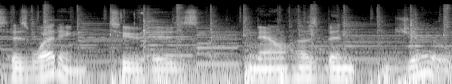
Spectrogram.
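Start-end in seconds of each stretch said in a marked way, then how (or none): none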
